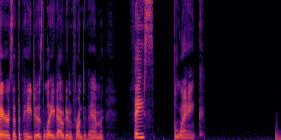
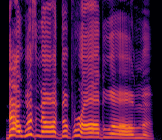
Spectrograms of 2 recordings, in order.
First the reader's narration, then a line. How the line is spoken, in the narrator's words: Mikurin screams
